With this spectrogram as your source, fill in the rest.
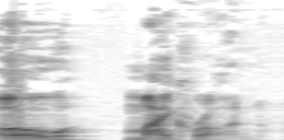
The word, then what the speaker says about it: omicron: variant is called b11529 called omicron or o micron omicron is the way you're supposed to pronounce it and of those 50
